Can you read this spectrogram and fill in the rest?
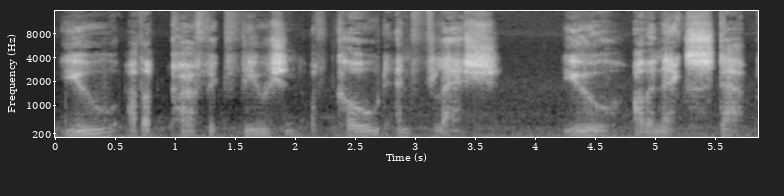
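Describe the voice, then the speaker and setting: Deep-voiced, scheming machine mastermind. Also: male voice, expressive, pushed and bright, slight background noise, exaggerated voice, low-quality recording. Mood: cold, condescending. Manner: measured, condescending, commanding. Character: cold, scheming male AI creator, domineering and arrogant. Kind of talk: video game voice acting.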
